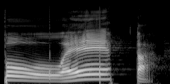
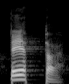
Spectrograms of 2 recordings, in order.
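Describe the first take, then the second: First: POETA stretched as Po-EEE-ta, loud; vowels separated. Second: PETA with one E, the O lost; vowels merged. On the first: Teacher showing the distinction the trema marks, vowels separated. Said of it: "Você vai pronunciar separadamente". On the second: Teacher showing the mistake to avoid, vowels merged. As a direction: say peta for poeta, louder. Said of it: "pra você não pronunciar". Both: Shown as a demonstration.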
